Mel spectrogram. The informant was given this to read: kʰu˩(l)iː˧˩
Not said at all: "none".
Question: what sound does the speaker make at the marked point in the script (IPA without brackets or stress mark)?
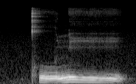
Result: n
